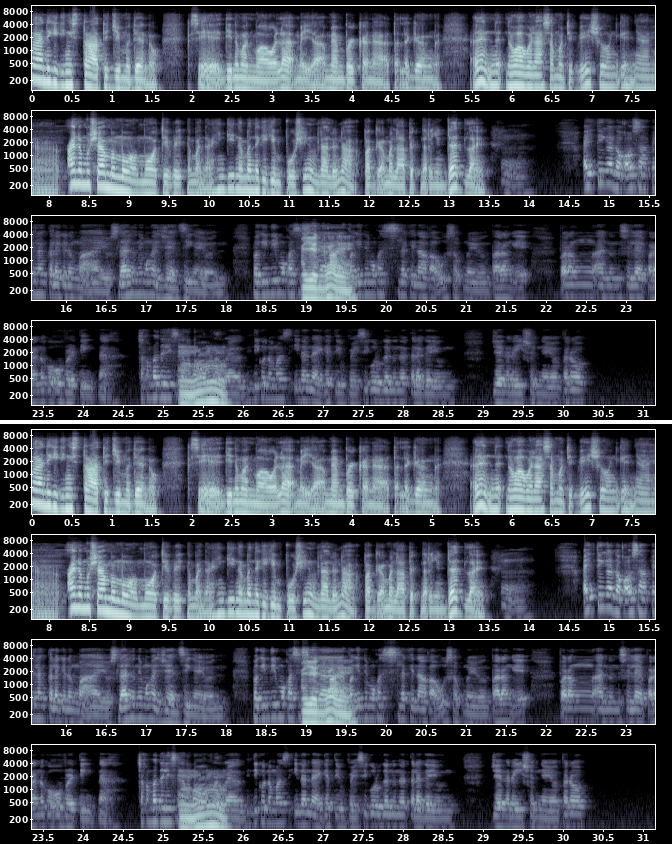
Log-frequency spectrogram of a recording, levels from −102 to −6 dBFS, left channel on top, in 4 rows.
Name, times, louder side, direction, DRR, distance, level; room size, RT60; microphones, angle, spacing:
voice 1, 0.0-13.5 18.9-19.6 25.2-25.8, equal, 5° left, 0.5 m, -27 dB
voice 2, 7.6-8.7 11.7-11.8 13.7-14.0 14.4-30.3, right 3 dB, 85° right, 2.7 m, -44 dB
9.0 x 3.5 x 5.6 m
head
